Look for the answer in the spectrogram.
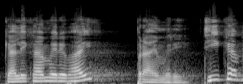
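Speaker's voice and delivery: normal talking voice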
